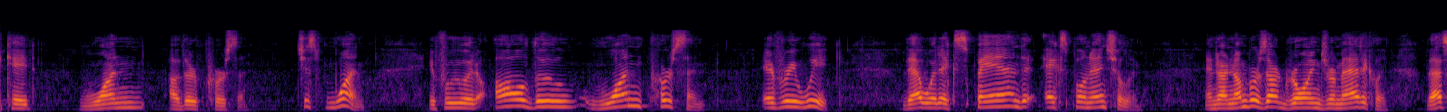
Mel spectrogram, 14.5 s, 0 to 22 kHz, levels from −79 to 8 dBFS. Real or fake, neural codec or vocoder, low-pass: fake; codec, 16 kHz, 4.8 kbps, FACodec; 7.2 kHz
